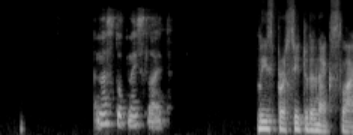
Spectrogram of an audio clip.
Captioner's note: foreign Language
